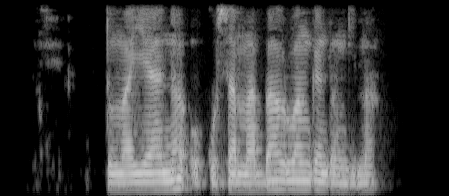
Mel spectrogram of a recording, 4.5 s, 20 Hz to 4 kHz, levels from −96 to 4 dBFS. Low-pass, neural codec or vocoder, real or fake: 3.6 kHz; none; real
